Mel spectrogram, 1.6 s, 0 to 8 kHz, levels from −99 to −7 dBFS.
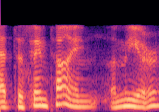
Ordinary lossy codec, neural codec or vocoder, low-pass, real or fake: AAC, 16 kbps; codec, 16 kHz, 0.8 kbps, ZipCodec; 7.2 kHz; fake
